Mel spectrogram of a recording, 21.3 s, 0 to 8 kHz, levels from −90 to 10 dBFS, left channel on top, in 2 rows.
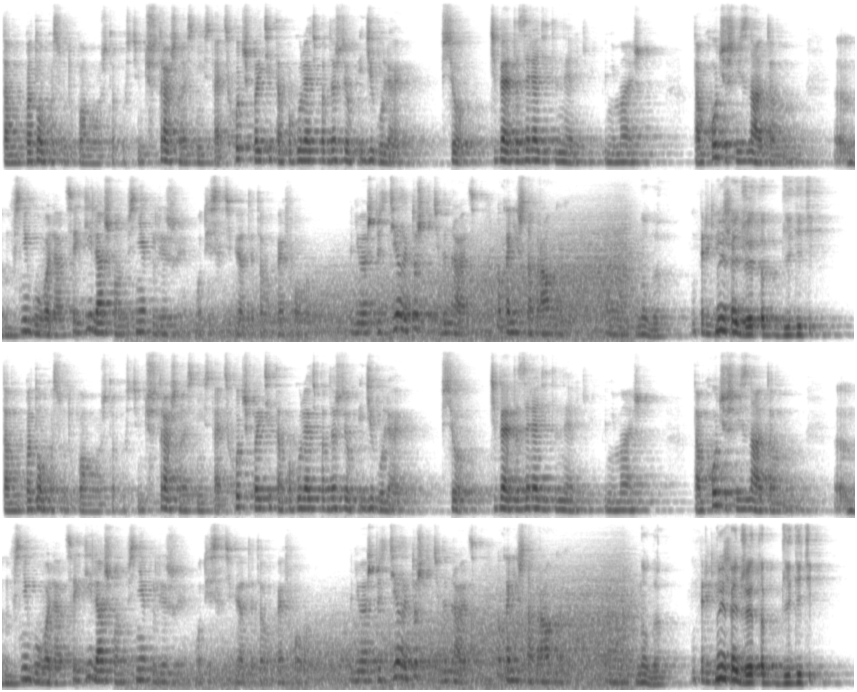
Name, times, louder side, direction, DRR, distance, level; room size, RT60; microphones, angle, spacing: voice 1, 0.0-5.0 5.5-5.8 6.1-8.0 8.6-10.0 10.4-14.5 15.0-16.5 16.8-17.7 18.2-18.7 19.4-19.6, equal, 5° left, 3 dB, 1.5 m, -25 dB
voice 2, 10.5-10.9 18.6-19.0 19.6-20.8, right 2 dB, 40° right, 9 dB, 0.6 m, -19 dB
sound 1, 12.0-18.5, equal, 70° right, 6.2 m, -31 dB
18.5 x 9.9 x 5.9 m, 1.1 s
head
